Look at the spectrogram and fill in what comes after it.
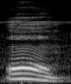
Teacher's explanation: प्लुत स्वर, तो इसके उच्चारण में ह्रस्व से तिगुना समय लगता है, अर्थात जिसके उच्चारण में सबसे ज़्यादा समय लगता है उसे हम प्लुत स्वर कहते हैं।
